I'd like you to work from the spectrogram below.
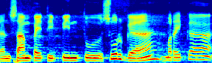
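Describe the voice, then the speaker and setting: A man's voice with very wide pitch swings. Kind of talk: sermon.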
